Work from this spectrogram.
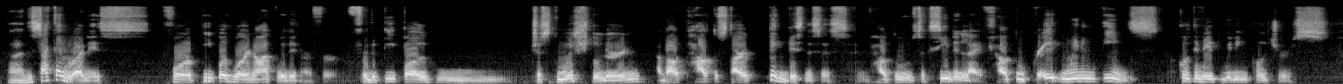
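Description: Solo podcast host: Filipino-accented man, 30s, slightly low voice, reflective and chatty, lapel mic in a small room. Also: a little mellow, low-quality recording. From Philippines. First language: Bisaya. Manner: reflective, conversational, addresses viewers as guys. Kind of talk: solo talk to camera. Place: small indoor room at a desk.

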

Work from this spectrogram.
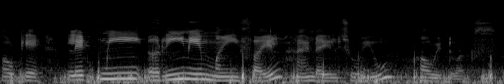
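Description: A woman's voice: lowish voice, expressive, unhurried. Woman tutor, noisy recording. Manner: explanatory, repeats points step by step. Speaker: tutorial presenter. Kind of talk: informal screen-share software tutorial.

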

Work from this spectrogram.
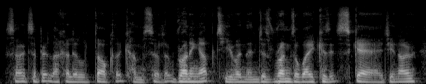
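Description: Man casually explaining, medium-pitched voice. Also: fairly even intonation, rapid-fire, darkish tone, slightly rough. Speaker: hi-fi reviewer and video host. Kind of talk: conversational product review to camera. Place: medium-sized living room listening space, indoors.

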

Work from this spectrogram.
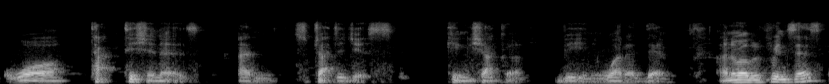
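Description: A man teaching an informal history class, speaking deliberately and haltingly with drawn-out words. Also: low voice, mellow. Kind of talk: informal lesson discussion. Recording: muffled, noisy online call.

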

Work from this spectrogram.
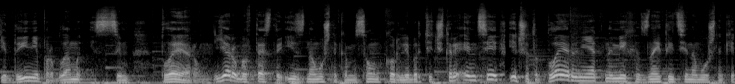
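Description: A man's voice: mid-range voice, mellow. A man presenting a product review in a conversational, informal way, addressing viewers as friends. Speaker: presenter of audio gear reviews for a store.

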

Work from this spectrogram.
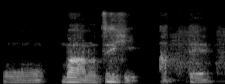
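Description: A man's voice: low-pitched, level tone, moderate pace, bright, forceful tone, breathy edge. A man with a Kansai accent, a guest on a casual video call, explaining his views emphatically with plain sayings. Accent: Kansai Japanese. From Osaka area. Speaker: guest, business owner. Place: indoors in a room at home.

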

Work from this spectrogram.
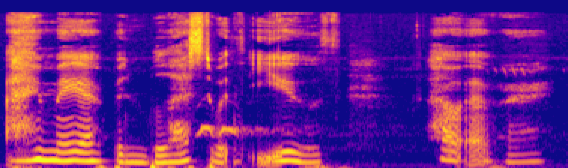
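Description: A woman playing an ancient, wise and cryptic spirit-realm lady in a soft, breathy ASMR roleplay. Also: medium pitch, fairly even intonation, noisy background. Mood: gentle, knowing. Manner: soft, breathy, often whispering, unhurried.

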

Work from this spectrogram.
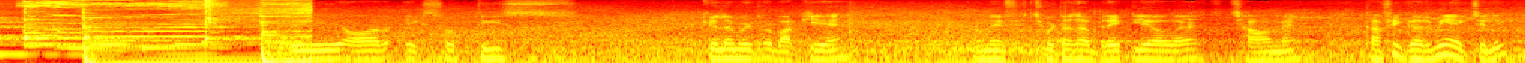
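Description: A man's voice: medium pitch, big pitch swings, takes it slowly, pauses often, over loud music. A man in his forties vlogging a long motorcycle ride in a loose, chatty way, full of fillers, on an action camera outdoors. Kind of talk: casual travel vlog narration. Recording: loud road and wind noise.

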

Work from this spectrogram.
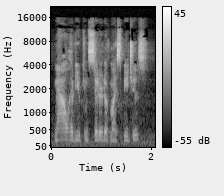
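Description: A man's voice: lowish voice, little pitch movement, moderate pace, big-room sound, a little hiss or hum, lightly acted. An actor playing Macbeth, a guilt-ridden scheming king, in a classic radio drama. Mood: commanding. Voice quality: brooding, intense.

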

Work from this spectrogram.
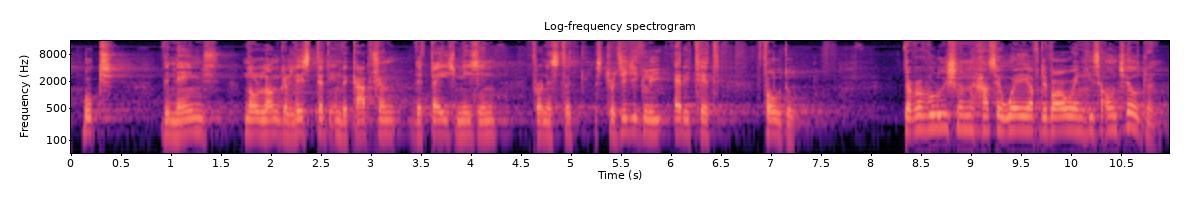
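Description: A man's voice: on the high side, dark tone. Cuban man reading a speech in a hall. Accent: Cuban Spanish. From Cuba. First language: Spanish. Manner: earnest, measured, with frequent restarts. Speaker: panel speaker, artist. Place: conference stage at a podium. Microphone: podium microphone. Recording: long hall reverb.

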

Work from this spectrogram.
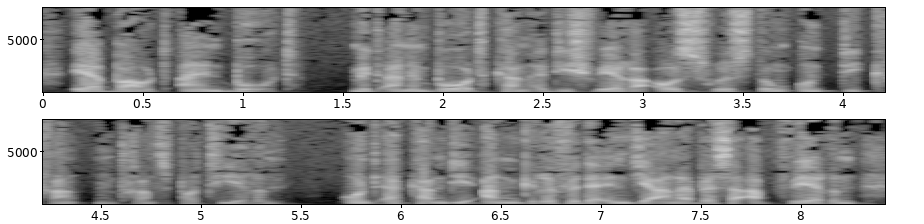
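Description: A man narrating a history documentary in a measured, even storytelling delivery. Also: low voice, breathy edge, no room sound.

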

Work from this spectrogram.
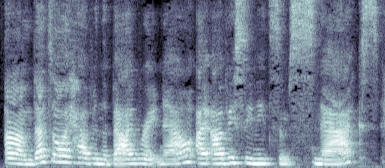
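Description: A woman's voice: a little high, normal speed, vocal fry, fairly bright tone, a little hiss or hum. A young woman in her twenties, congested and chatty, talking to camera in a nursery room. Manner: chatty, with many "like"s and light laughs. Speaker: vlogger. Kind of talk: casual chat to camera.

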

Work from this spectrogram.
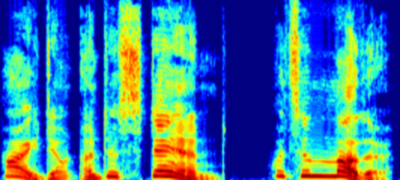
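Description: An eager, slow-witted pirate henchman, acted by a woman reading a storybook, with pitch that leaps about wildly. He exclaims and asks in a puzzled way, in a dry recording. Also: wildly swooping pitch, no echo. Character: eager, dim, puzzled pirate sidekick man.

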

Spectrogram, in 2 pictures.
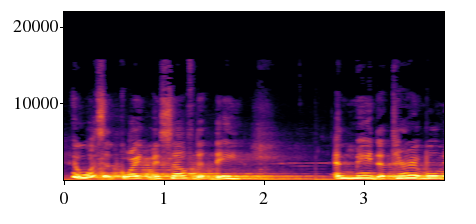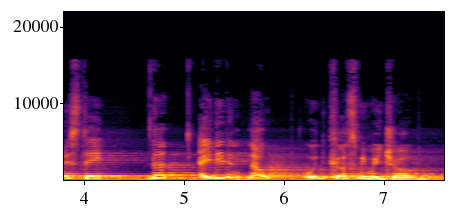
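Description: A woman's voice: high-pitched, mellow. A woman playing a meek, deferential former personal assistant in a radio drama, hesitant and apologetic. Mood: apologetic, worried. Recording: echoey reverberant room, faint music behind.

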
